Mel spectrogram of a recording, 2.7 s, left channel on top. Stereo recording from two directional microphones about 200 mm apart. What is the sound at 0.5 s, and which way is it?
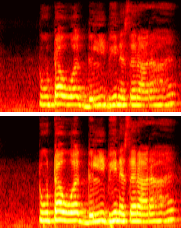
A woman's voice, 50° right (ahead or behind).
